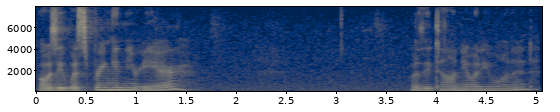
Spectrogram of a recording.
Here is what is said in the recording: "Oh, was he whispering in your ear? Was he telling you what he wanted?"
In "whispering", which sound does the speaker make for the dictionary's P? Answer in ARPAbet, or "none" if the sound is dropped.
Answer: P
